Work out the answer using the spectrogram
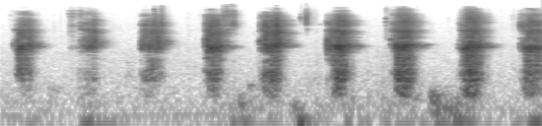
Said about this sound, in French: Ce sont des pas dans la neige qui s'approchent de la moufle à nouveau. Cette fois-ci, il s'agit d'un renard qui s'approche.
